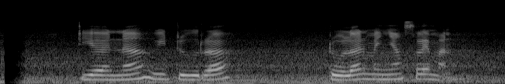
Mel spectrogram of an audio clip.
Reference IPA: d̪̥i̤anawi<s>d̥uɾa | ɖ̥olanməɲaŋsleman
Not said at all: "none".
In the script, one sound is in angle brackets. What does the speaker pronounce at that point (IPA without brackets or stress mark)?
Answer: none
